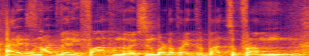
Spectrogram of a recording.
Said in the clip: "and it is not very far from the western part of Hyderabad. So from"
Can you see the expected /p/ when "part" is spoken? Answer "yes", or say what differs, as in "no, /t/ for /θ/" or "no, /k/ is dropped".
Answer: no, /b/ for /p/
